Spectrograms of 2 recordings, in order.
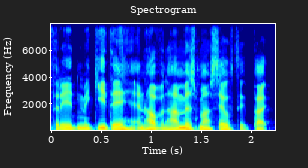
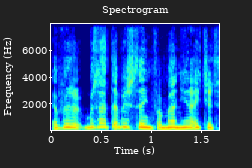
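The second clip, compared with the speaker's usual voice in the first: higher put-on Irish footballer voice; 13 semitones higher than usual. Imitating Roy Keane questioning a decision: Roy Keane impression. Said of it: "Good impression".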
